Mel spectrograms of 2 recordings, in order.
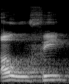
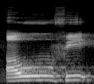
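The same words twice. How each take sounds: First: The first vowel is said short and quick. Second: The first vowel is drawn out long. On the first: The speaker calls it right. "बल्कि जल्दी पढ़ेंगे" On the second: The speaker calls it wrong. "ऐसे खींच के नहीं पढ़ेंगे"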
